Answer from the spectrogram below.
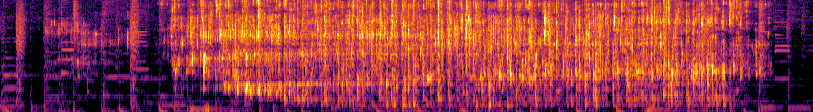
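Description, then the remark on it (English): A steady stream of a shaken cocktail is strained into a tumbler for several seconds, a bright splashing trickle with faint clinks before it starts and as it tapers off at the end. “going strain it into our tumbler.”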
